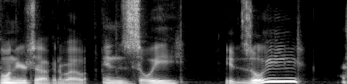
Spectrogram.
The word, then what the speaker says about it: Enzoi: Enzo. I think that's what's how it's pronounced. Enzoi I Z O I Yeah.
